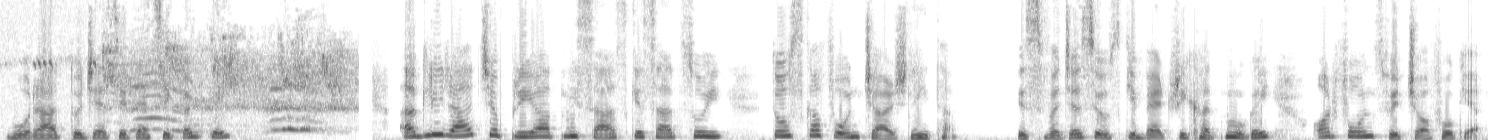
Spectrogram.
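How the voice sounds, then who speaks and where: A woman's voice: medium pitch, expressive, measured pace, dry recording. Woman narrator with a dry, close sound. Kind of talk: scripted story narration.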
